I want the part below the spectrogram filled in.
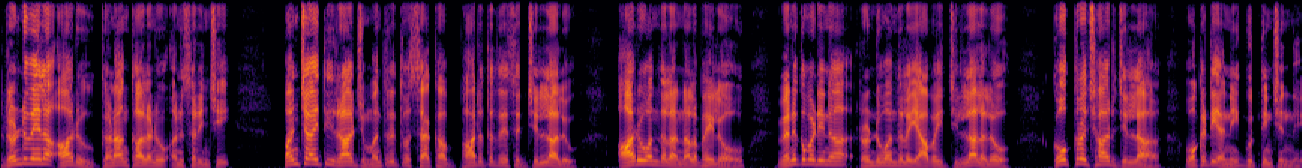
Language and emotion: Telugu, neutral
